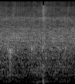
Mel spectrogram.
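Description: Liver sizzles in a very hot pan, Alexandrian style, a brief, steady bright hiss of frying with a small pop partway through.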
